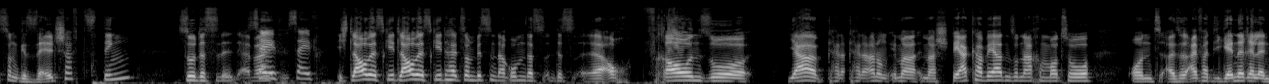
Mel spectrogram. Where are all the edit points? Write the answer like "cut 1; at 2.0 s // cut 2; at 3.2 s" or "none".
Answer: cut 1; at 4.0 s // cut 2; at 6.4 s // cut 3; at 8.4 s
